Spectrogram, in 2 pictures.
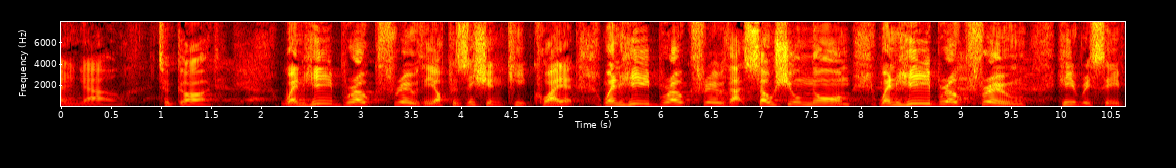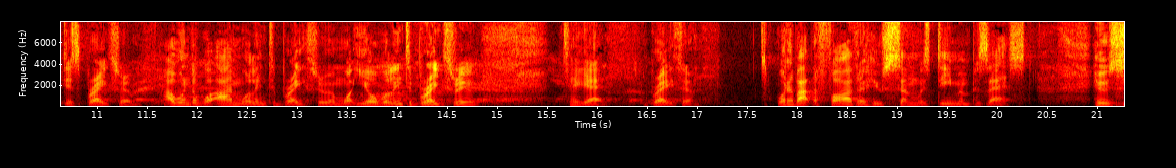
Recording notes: Recorded live at the Chesterfield Campus this is the message from the evening service on the 1st December 19.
